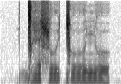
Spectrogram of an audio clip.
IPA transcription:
ɡ͡ǀɛɬʊːy̯ ǀʊːɲʊ

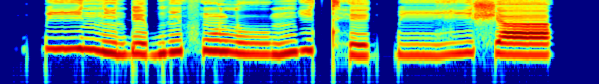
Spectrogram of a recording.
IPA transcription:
k͡piː˦nĩ˨ ɗe˨bĩ˦fũ˦ luː˨ŋi˦tʰe˨ k͡piː˨ɣi˦ʃa˦

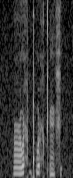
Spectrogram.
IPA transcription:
ʕoħǃʼuħkʼẽx

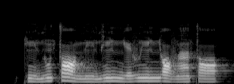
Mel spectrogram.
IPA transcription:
kĩ˨dũ˦tɔ˦˨ nĩ˨dĩ˦ɲɪ˨˦ βĩ˦ɲɔ˦˨βã˦ tɔ˦

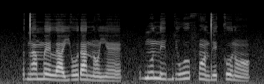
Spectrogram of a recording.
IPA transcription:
dã˦mɛ˦˨la˨jo˨˦ ɾa˦˨nɔ̃˨jɛ̃˨ | bũ˦ni˧bi˧wu˦ fɔ̃˦˨de˨˦ko˦˨ɾɔ̃˨

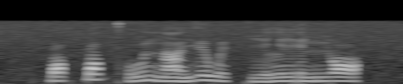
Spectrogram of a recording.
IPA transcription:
k͡pɔ˨k͡pɔ˦ kʼu˨˦ nã˨ jɪ˦wɪ˨ ki˨li˦ɾɪ˦ ɲɔ˦

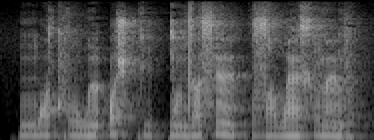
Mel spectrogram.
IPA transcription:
ŋ͡mɔdkʊ wə̃ʔɔʃ kik͡pɔ̃dʌsɛ̃ | zˤəwæxvæ̃v

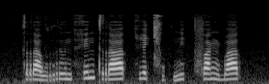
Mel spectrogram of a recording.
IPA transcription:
kra˨˩wrɯː˧nhe˥˩ntraː˦˥t̚ hi˥˩a̯t͡ɕʰu˨˩k̚ni˥˩t̚ fa˥˩ŋ ba˥˩t̚

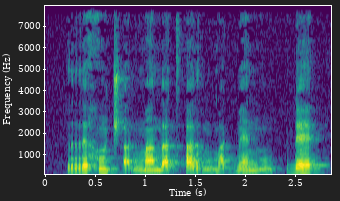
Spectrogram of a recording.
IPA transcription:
rə˥hũ˥ t͡ʃʼa̰˩ŋ͡mã˥na̰˥t͡sʼa̰˥r ŋ͡ma˩ ɡ͡bɛ̃˥n̪ũ˩ | ɗɛ˥

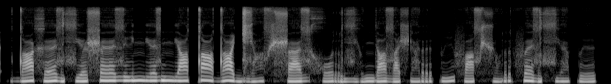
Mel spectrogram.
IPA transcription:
dˤɛ˩˧˩xɛ˩˧˩zsʲɛ˩˧ ʂɛ˦˥zi˦˥ nʲɛ˦˥znʲa˦˥ tˤɜ˥˩dˤɛ˥˩ d͡ʑa̤˩˧˩sˤ ʂa˩˧z xo˩˧˩rzʲo̤˩˧ nʲɜ˩˧˩zˤɛ˩˧ʃɾa̤˩˧˩r pi˩˧˩fa˩˧sˤʃo̤˩˧r fɛ˥˩z sʲa̤˦˥ pɪ˩˧

